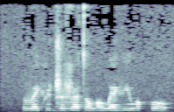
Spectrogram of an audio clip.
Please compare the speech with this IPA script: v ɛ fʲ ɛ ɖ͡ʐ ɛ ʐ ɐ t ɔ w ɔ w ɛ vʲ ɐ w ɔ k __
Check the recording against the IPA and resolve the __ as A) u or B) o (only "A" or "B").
B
